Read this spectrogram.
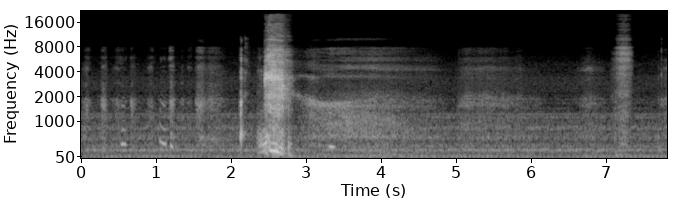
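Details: Person trying and failing to suppress sneezing; one sneeze leads to more: a single loud, explosive sneeze preceded by quieter sniffing breaths.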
